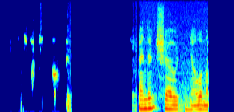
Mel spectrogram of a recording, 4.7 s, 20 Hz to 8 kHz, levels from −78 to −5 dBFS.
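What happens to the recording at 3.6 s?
At 3.6 s you get a short burst of the other side's voice leaking through, from about 3.59 to 3.81 s. It's a faint second voice sitting roughly 25 dB under the main speech, there for about a fifth of a second and then gone. The likely cause is the far end playing out of the talker's loudspeaker, getting picked up by the mic, and slipping past the echo canceller instead of being fully removed.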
